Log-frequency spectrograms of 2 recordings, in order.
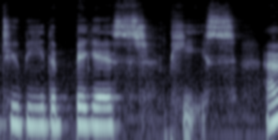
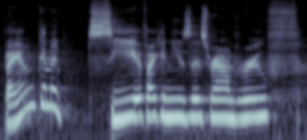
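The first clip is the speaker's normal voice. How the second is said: normal talking voice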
